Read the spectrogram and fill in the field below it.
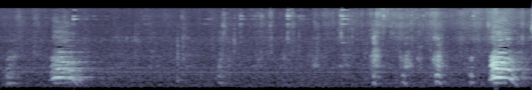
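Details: A cocker-hound, a Basset and a corgi chase one another in play by a river. Two short, isolated barks, one near the start and one near the end, with faint rustling and quiet sounds in between.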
